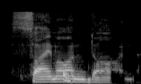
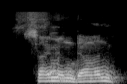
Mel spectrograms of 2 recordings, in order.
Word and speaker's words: Simondon: Maybe I'll just pronounce it different for the spelling. So Mark, it's just Gilbert Simon Don. Gilbert Simon Don Gilbert.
